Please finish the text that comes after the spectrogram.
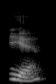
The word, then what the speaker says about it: pie: Then this word, written pie but pronounced pie.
